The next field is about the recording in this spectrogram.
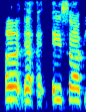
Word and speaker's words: Aesop: So you were at Multi-Access Games, and then it sounds like, yeah, you went to, is it Aesop? Am I saying that right? Aesop Games? – Aesop, it's the Fables guy, you know.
